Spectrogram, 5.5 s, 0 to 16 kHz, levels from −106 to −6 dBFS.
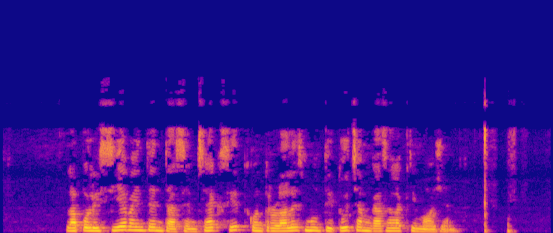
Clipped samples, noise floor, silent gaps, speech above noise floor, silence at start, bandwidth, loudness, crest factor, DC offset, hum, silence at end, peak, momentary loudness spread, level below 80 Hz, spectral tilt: under 0.1%; -74 dBFS; none; 54 dB; 0.65 s; 9.4 kHz; -22 LUFS; 18 dB; under 0.1%; none; 0.4 s; -4 dBFS; 12 LU; -70 dBFS; -6 dB/octave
